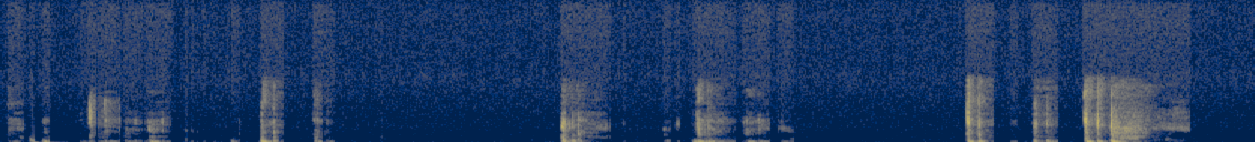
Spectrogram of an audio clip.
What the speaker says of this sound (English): I can see if I can type that in the chat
